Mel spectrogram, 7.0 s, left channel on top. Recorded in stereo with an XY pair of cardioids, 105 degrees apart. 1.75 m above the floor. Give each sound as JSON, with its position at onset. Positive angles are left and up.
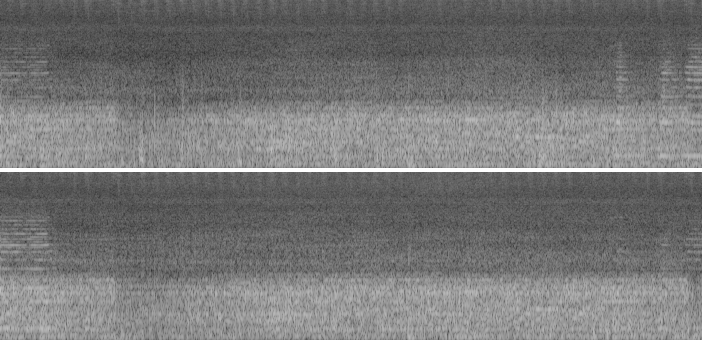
{"t": 0.0, "sound": "an insect", "azimuth_deg": -10, "distance_m": 2.0}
